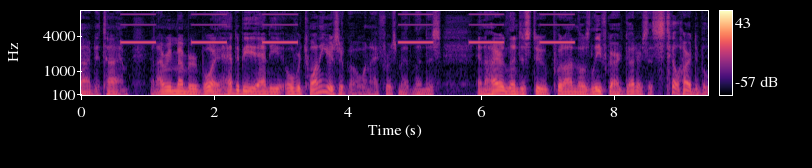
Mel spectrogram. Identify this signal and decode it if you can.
Alarm pattern, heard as an alarm's beeps, played twice, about 3150 Hz, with speech in English. Temporal three. Smoke or fire, evacuate.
